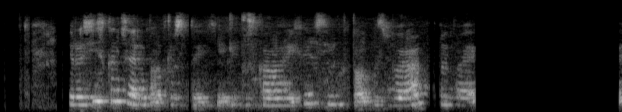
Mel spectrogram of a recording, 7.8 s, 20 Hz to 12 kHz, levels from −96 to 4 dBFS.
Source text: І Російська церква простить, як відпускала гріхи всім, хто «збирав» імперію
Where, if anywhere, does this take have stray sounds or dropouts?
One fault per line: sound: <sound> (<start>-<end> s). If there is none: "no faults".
no faults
